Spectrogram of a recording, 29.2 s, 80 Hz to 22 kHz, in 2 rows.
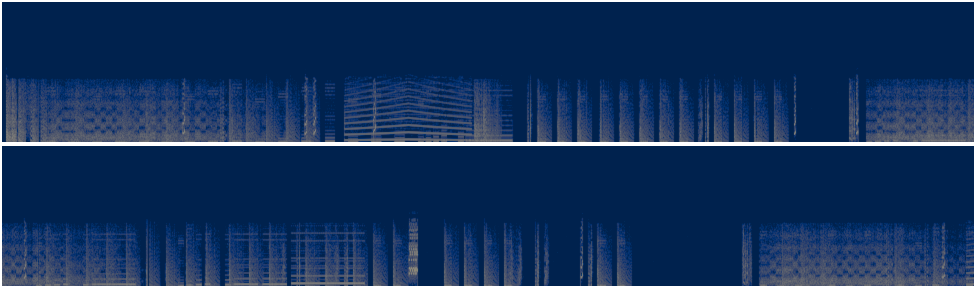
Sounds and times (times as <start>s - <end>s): Music: 0.7s - 7.7s, 13.0s - 20.1s.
